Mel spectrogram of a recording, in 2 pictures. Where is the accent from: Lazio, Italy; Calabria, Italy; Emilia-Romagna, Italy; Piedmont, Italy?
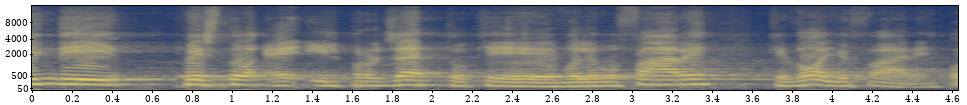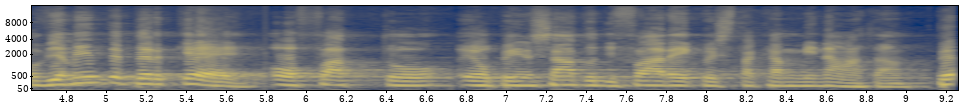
Emilia-Romagna, Italy; Bologna; io sono bolognese e volevo condividere con i bolognesi questo bellissimo evento sportivo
